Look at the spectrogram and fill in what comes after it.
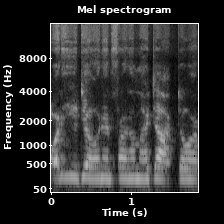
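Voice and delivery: mock confrontational, high-pitched, demanding yell. Retelling a guy pulling up at his dock door: imitating someone yelling. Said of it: "starts yelling at us".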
